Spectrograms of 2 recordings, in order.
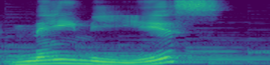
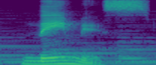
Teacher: palavra terminou com som de consoante, segunda palavra começou com som de vogal, ligamos as duas palavras. Então, ao invés de eu dizer, como a gente tem dito até agora, name is, a gente vai falar names.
